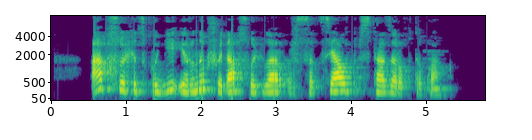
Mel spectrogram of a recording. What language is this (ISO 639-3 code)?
abk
